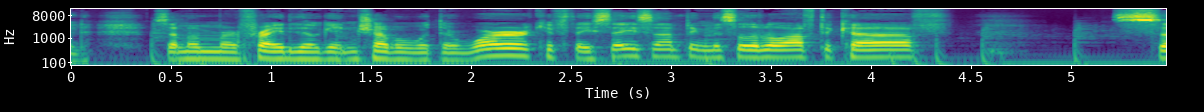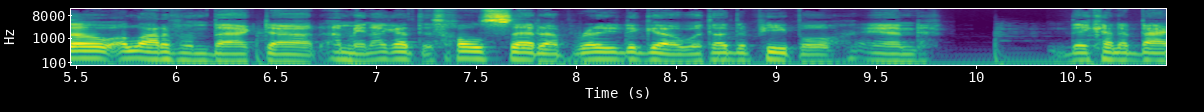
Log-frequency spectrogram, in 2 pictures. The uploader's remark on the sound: Audio may be a little peaky but it was only 8 minutes so I didn't want to have to edit too hard.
